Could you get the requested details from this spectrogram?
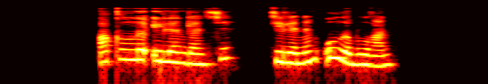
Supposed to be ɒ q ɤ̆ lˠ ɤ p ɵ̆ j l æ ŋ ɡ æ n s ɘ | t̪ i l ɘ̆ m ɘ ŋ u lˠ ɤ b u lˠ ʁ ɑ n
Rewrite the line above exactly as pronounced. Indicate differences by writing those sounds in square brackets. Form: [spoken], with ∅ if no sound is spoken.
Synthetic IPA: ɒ q ɤ̆ [lˠː] ɤ [ʔ] ɵ̆ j l æ ŋ ɡ æ n s ɘ | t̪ i l ɘ̆ [n] ɘ ŋ u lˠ ɤ b u lˠ ʁ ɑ n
